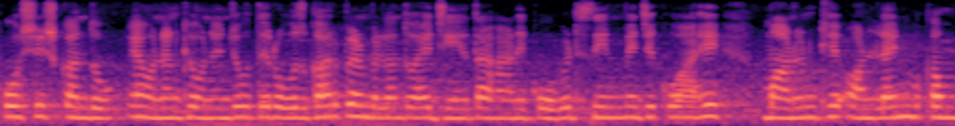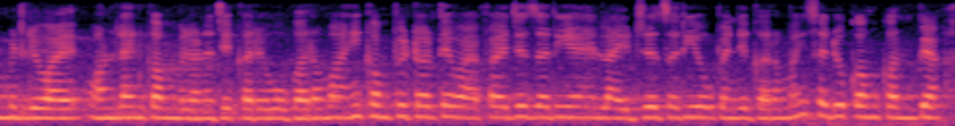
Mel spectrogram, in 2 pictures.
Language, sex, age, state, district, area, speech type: Sindhi, female, 30-45, Maharashtra, Thane, urban, spontaneous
